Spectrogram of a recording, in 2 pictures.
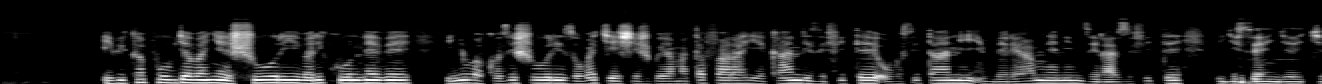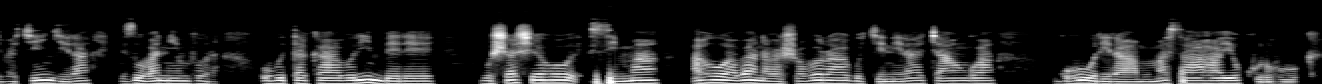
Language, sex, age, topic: Kinyarwanda, male, 18-24, education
